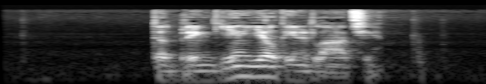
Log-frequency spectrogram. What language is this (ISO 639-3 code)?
fry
